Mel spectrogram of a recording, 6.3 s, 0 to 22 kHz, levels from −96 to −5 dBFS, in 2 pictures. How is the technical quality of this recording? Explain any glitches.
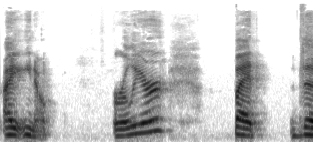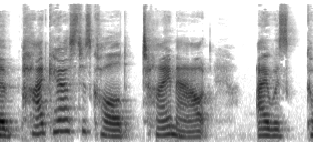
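No technical faults are audible anywhere in the recording.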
